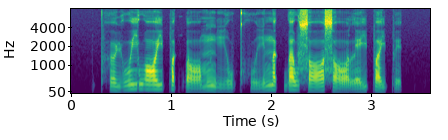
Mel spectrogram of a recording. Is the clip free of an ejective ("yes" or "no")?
yes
